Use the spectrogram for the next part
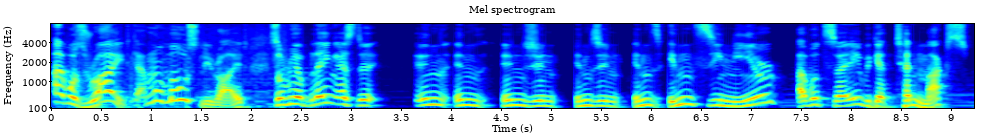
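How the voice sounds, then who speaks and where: With soft background music playing, a young man from Germany comments on a video game for his YouTube channel in a German accent, chatty, self-mocking, and quick to laugh. He speaks in a high, sing-song voice with a darkish tone, unhurried.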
